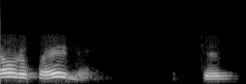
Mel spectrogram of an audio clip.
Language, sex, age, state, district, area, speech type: Hindi, male, 60+, Uttar Pradesh, Prayagraj, rural, conversation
